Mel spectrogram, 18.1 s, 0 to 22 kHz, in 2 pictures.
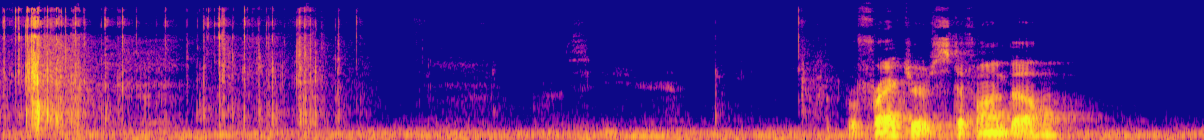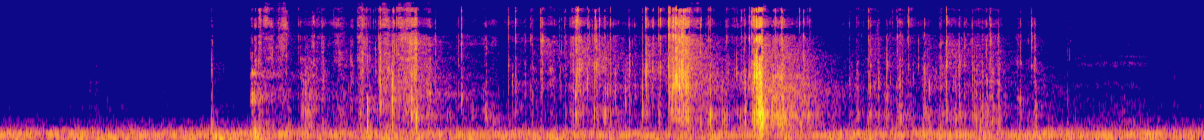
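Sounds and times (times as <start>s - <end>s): foil wrapper crinkling and tearing: 0.0s - 2.8s, 10.9s - 17.1s.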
